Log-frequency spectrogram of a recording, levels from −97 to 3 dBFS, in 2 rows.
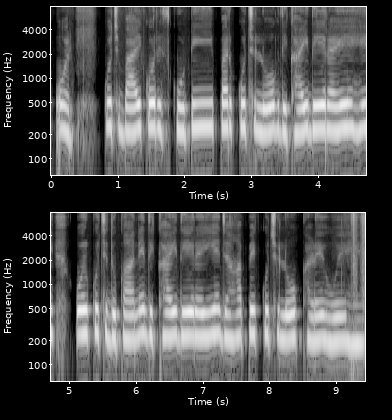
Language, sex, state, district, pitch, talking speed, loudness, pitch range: Hindi, female, Maharashtra, Chandrapur, 230 Hz, 165 wpm, -14 LUFS, 215-240 Hz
